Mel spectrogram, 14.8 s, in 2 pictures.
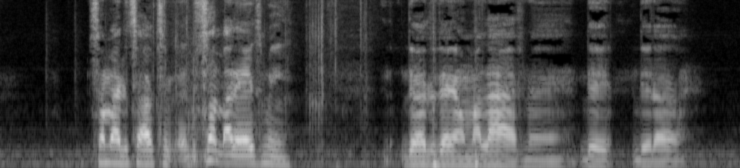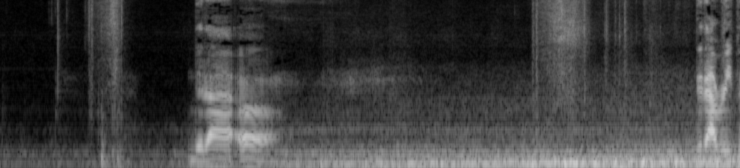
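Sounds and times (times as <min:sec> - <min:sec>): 
speech: 0:00.9 - 0:03.0, 0:04.0 - 0:07.0, 0:09.3 - 0:10.4, 0:14.4 - 0:14.8
car driving on the road: 0:08.4 - 0:14.8.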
